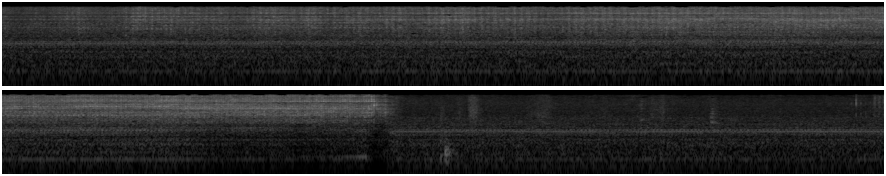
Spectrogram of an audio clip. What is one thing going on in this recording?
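A wood lathe hums steadily as it spins.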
